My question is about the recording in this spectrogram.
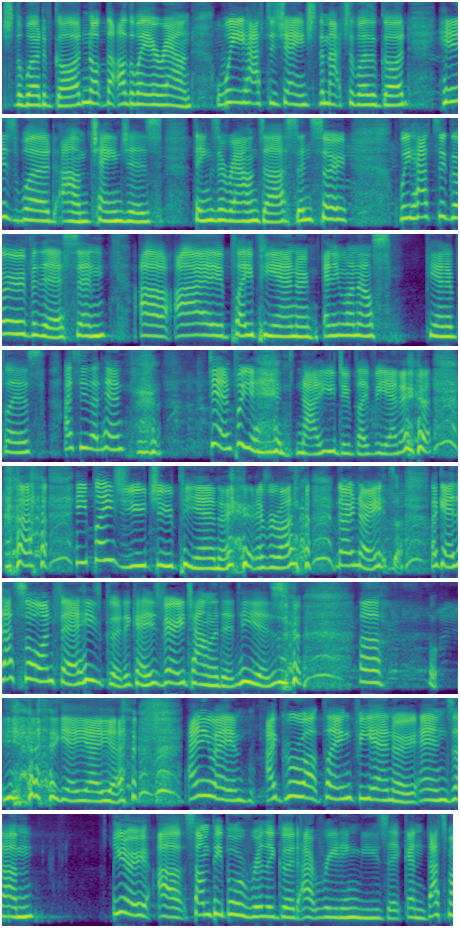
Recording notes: Recorded during our Melobourne East service on Sunday, the 3oth of April 2023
